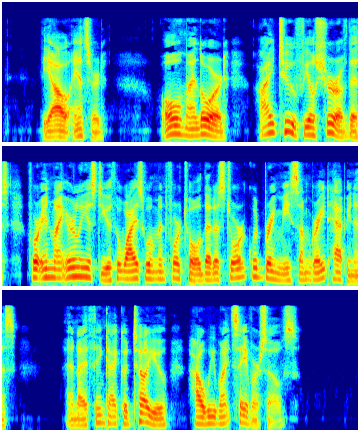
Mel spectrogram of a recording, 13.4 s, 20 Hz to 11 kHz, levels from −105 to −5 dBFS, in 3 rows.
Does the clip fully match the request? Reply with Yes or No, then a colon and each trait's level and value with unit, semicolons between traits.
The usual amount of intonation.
Yes: average, 4.9 semitones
